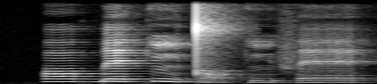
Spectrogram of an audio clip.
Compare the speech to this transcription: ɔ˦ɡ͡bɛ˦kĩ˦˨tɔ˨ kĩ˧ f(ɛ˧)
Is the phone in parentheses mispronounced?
no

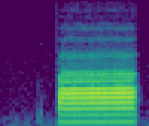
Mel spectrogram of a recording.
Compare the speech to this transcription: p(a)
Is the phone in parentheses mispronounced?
no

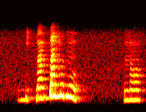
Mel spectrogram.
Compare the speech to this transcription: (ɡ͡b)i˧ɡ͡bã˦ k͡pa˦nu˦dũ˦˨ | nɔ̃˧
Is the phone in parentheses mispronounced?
no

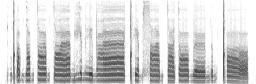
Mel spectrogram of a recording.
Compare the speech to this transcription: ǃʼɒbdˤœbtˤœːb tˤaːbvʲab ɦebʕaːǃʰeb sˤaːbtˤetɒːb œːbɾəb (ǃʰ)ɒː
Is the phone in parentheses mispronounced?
no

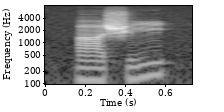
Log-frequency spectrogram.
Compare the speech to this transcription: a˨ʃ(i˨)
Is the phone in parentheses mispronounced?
yes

